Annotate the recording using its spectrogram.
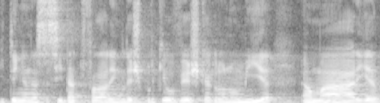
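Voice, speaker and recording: Someone with a Cape Verdean accent speaks at a very fast pace. Audible room echo and noticeable background noise fill the recording. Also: man. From Cape Verde, Santo Antão island. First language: Cape Verdean Creole (speaking Portuguese). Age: 20s. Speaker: agronomy student. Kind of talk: interview. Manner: halting, with frequent repetitions.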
